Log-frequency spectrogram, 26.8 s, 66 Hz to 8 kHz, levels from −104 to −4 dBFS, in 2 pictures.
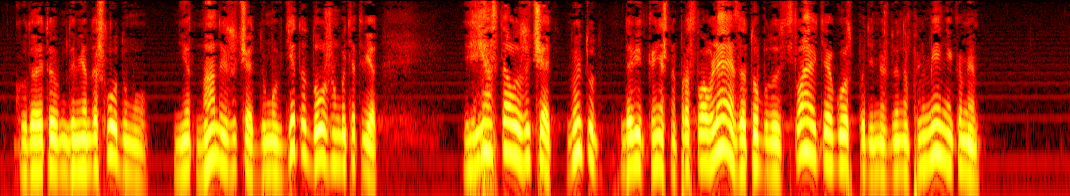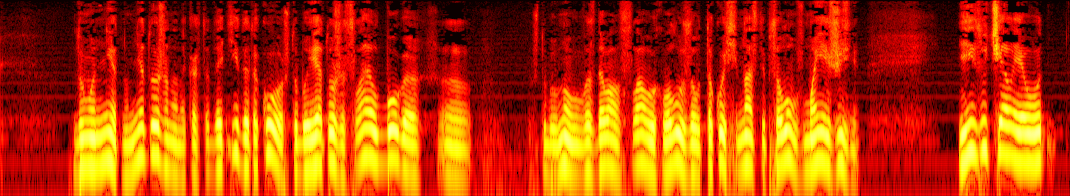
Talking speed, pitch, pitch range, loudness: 145 wpm, 135 Hz, 120-155 Hz, -25 LUFS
